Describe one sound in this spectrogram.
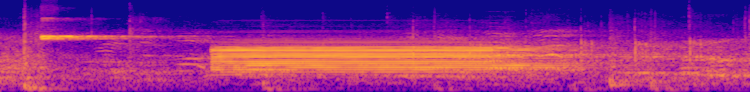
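A loud buzzer sounds in a steady blare.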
